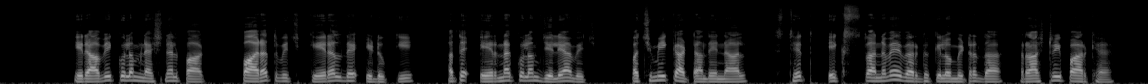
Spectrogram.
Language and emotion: Punjabi, neutral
